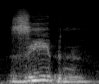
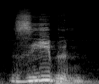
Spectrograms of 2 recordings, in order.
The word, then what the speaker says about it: sieben: and is followed by a vowel, it is pronounced as if it were the English Z. Similarly, in the next one, sieben. Once again, sieben.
